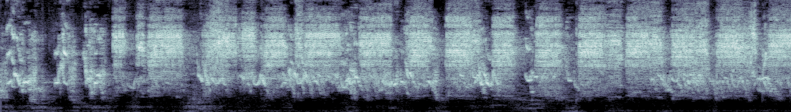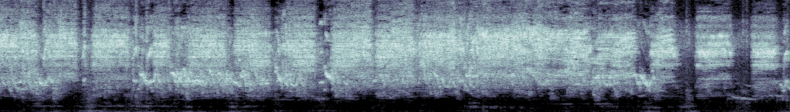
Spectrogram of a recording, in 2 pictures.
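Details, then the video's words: A steady wall of high, rasping budgerigar chatter from pet birds at play and feeding, continuous and scratchy with barely any pauses. "Cute Budgies Chirping Sounds"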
